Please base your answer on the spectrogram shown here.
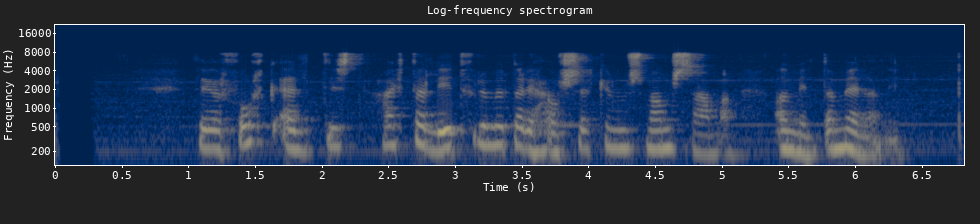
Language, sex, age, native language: Icelandic, female, 60-69, Icelandic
